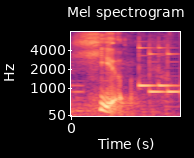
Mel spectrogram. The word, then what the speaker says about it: here: The R is not pronounced in these words. These are where and here.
